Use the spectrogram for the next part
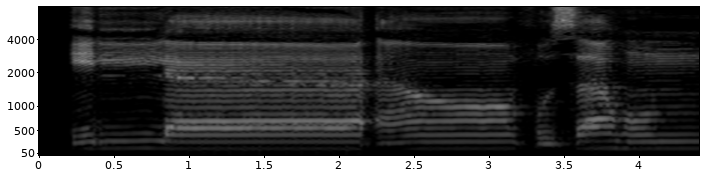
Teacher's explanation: نون ساکن کے بعد فا حروف اخفا میں سے تو یہاں پہ اخفا والا غنہ کریں گے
